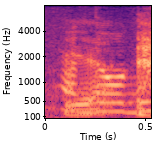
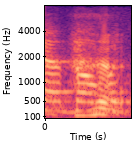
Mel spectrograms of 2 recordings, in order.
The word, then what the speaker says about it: adobo: Adobe. Yeah. Mark said adobo chicken. Now you can pronounce it adobo chicken, right?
